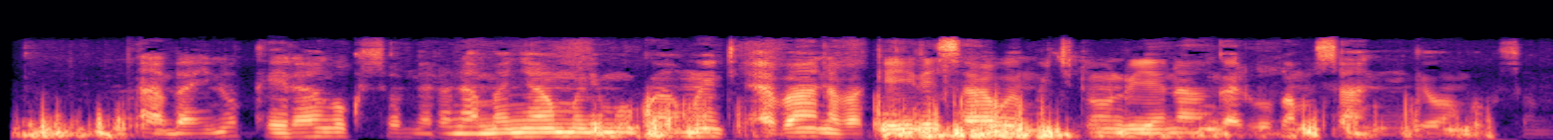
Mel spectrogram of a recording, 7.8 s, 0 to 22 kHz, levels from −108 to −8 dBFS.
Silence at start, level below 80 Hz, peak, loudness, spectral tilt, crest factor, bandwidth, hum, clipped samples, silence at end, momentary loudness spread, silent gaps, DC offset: 0.05 s; -44 dBFS; 0 dBFS; -17 LUFS; -5.5 dB/octave; 16 dB; 7.6 kHz; none; under 0.1%; 0.2 s; 16 LU; none; under 0.1%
